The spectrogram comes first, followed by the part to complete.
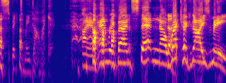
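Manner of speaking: booming, high-pitched declaiming. Imitating a villain from the episode Dalek, Henry Van Staten impression. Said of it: "why did you say it like he says it?".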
